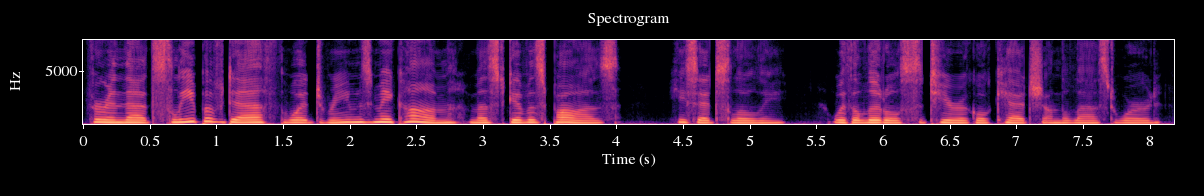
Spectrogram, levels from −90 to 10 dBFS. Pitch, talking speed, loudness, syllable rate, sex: 210 Hz, 190 wpm, -16 LUFS, 4.4 syllables/s, female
